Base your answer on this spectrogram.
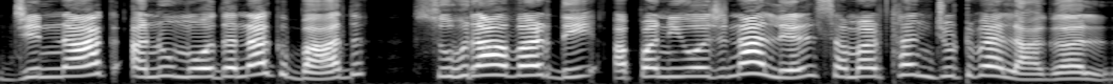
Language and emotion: Maithili, neutral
